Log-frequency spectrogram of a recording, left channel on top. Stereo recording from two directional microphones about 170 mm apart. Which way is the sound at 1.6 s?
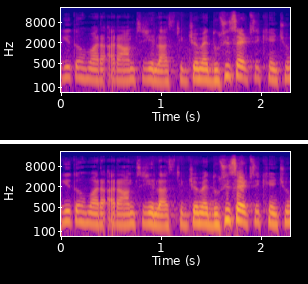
20° right (ahead or behind).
